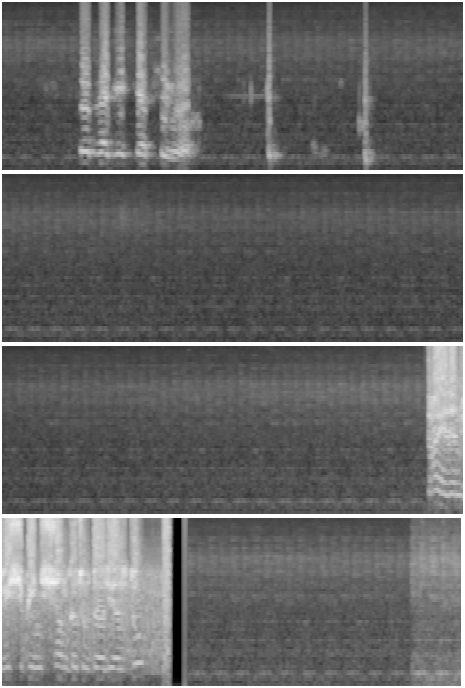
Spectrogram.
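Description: A train hums steadily as it rolls along the tracks.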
